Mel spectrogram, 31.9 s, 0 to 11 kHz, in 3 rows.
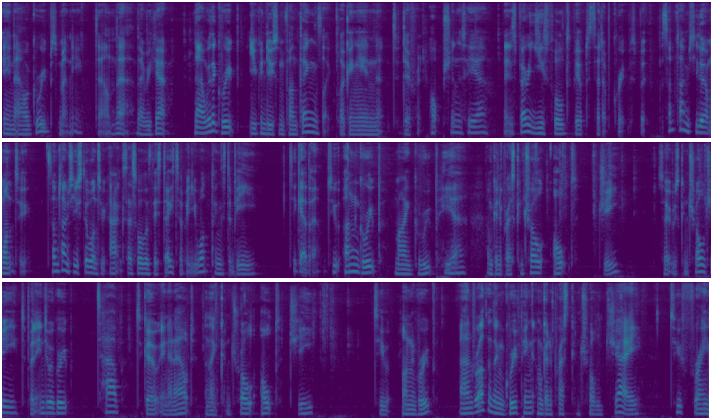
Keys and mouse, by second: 2.6 click, 3.7 Tab, 3.7-4.9 drag, 6.2 Tab, 6.6 click, 7.0 click, 15.4 Tab, 15.4-16.6 drag, 19.3 ctrl+alt+g, 20.8 ctrl+g, 21.6 Tab, 22.7 Tab, 23.0 Tab, 25.8 ctrl+alt+g, 28.0 middle click, 30.2 ctrl+j.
